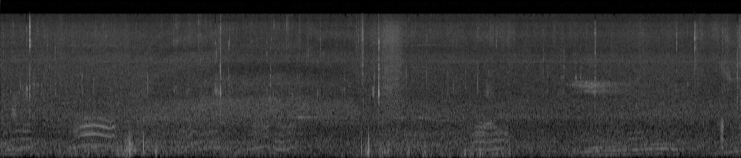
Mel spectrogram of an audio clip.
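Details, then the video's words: Cats and a kitten squabbling over food: low wavering yowls and moaning growls come and go throughout, with a brief higher yowl early on, a few sharp clicks and thumps, and constant low background rumble. "Cats and kitten quarrelling over food"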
